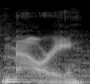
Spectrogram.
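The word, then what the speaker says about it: Mowry: a little street called Maori. Yes, Maori. It sounds cool because it rhymes with the Bowery, and that looks really flowery.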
